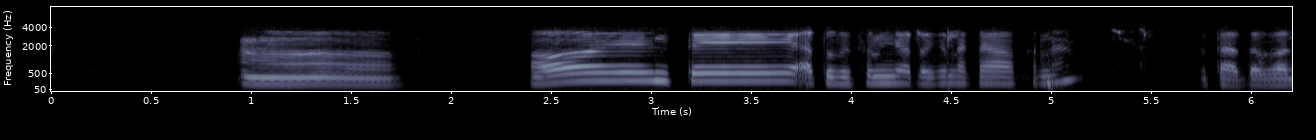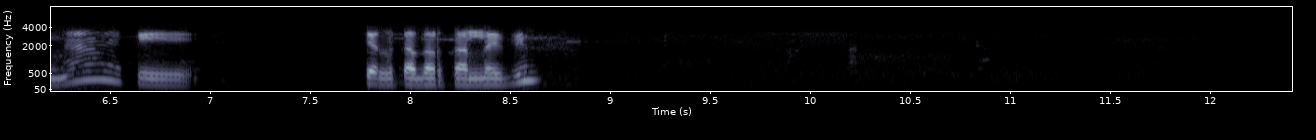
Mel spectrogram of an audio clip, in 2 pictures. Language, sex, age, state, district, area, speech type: Santali, female, 30-45, Jharkhand, East Singhbhum, rural, conversation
